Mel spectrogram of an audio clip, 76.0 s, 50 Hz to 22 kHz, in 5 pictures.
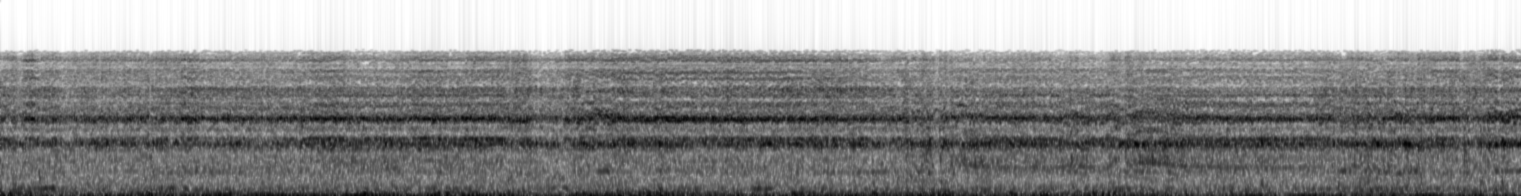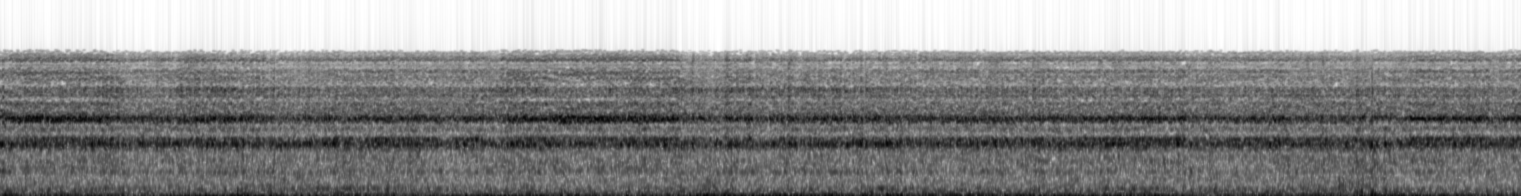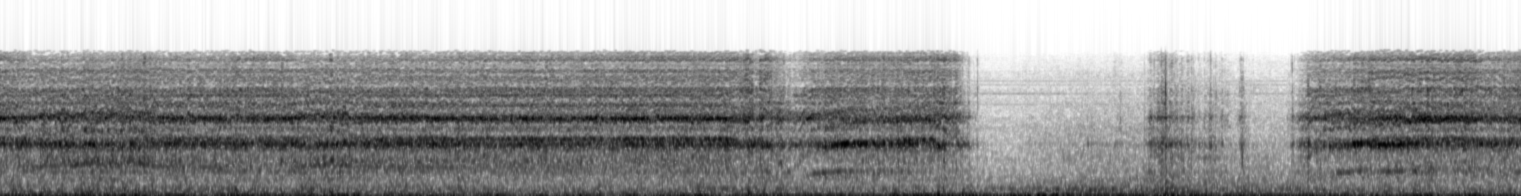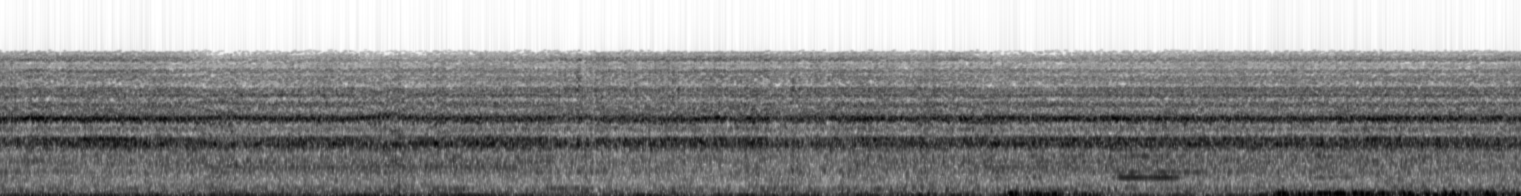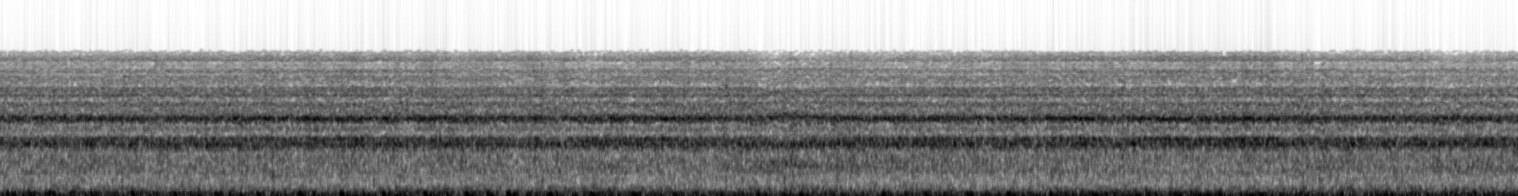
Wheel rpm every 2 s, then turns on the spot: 160, 160, 160, 160, 160, 160, 160, 160, 160, 160, 160, 160, 160, 160, 160, 160, 160, 160, 160, 130, 20, 50, 160, 160, 160, 160, 160, 160, 160, 160, 160, 160, 160, 160, 160, 160, 160, 160.
40-42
